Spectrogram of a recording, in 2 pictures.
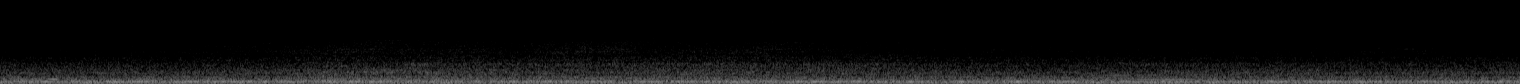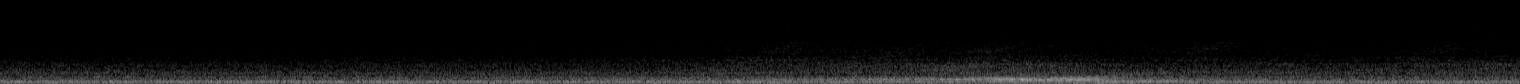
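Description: Steady low hum inside a car cabin while the car idles at a standstill. About 25 seconds in, another vehicle's engine swells louder for a couple of seconds as it draws up alongside.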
